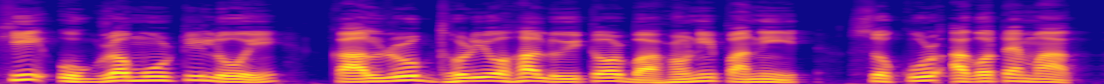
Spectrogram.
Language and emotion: Assamese, neutral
